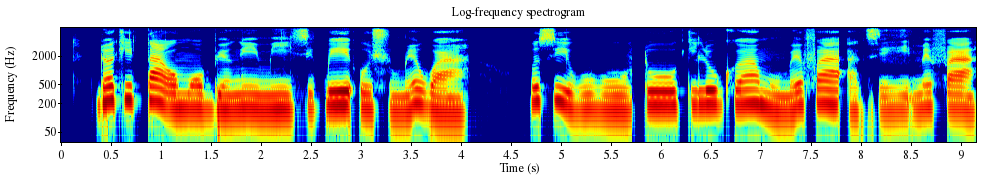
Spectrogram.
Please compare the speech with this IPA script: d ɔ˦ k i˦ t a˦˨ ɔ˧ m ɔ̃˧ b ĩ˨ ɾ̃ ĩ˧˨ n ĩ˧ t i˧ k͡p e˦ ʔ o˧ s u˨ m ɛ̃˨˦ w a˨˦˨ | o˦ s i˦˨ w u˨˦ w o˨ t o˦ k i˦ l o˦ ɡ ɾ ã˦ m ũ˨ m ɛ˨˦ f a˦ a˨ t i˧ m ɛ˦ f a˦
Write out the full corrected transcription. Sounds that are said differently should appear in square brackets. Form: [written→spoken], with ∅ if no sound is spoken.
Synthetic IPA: d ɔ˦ k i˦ t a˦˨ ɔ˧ m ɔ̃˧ b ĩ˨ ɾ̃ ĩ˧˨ [n→m] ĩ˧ t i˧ k͡p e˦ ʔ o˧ [s→ʃ] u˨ m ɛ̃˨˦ w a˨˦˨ | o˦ s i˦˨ w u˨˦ w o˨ t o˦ k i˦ l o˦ ɡ ɾ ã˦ m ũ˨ m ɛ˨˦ f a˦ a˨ t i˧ m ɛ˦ f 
